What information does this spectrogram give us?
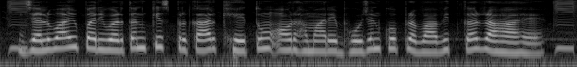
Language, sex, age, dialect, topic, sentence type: Hindi, female, 25-30, Hindustani Malvi Khadi Boli, agriculture, question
